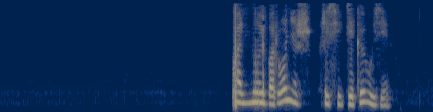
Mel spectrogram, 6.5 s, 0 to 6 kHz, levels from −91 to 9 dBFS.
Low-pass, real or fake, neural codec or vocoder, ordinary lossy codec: 5.4 kHz; fake; codec, 16 kHz in and 24 kHz out, 1.1 kbps, FireRedTTS-2 codec; MP3, 32 kbps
